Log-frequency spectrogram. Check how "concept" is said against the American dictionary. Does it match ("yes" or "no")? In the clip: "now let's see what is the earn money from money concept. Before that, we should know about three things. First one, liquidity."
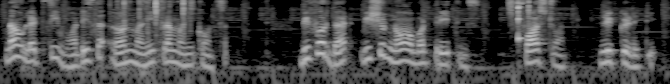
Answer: no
